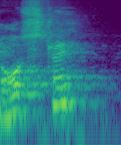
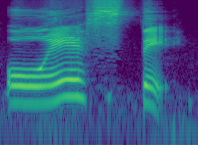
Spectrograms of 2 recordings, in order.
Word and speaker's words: oeste: El ostre. El oeste. Can you say it again, please? El oeste. Perfecto pronunciación.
